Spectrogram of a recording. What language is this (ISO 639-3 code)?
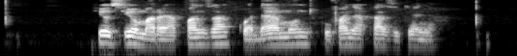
swa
